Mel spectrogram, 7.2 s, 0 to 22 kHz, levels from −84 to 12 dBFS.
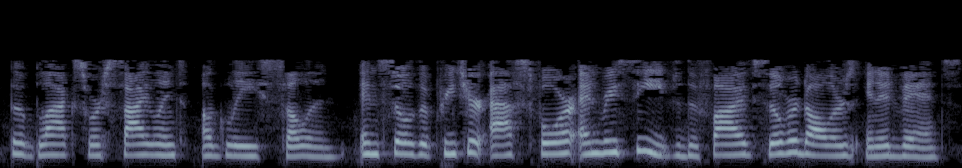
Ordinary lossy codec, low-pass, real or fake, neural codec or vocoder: MP3, 24 kbps; 7.2 kHz; real; none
